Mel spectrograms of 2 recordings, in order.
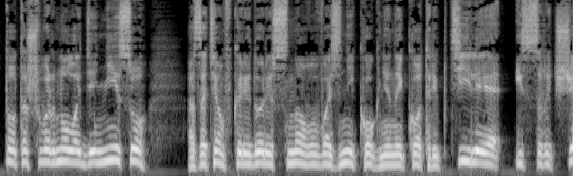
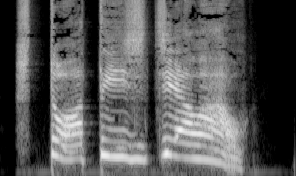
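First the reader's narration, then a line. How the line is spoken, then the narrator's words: Confused hiss, old woman. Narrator (Russian): непонимающе прошипела старуха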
